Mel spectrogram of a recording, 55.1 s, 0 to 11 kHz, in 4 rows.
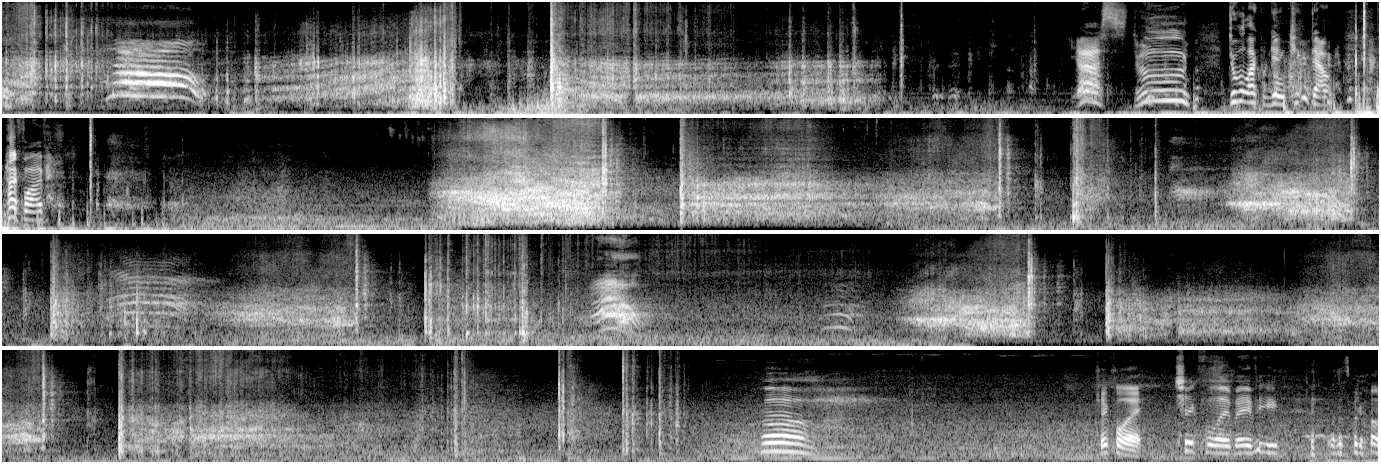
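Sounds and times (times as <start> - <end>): skateboard wheels rolling on asphalt: 0.0 - 55.0
skateboard tail snap: 46.8 - 48.2.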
